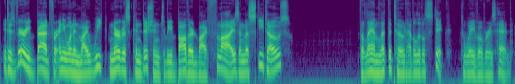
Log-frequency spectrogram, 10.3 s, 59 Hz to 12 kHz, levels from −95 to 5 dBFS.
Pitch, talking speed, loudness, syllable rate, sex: 135 Hz, 190 wpm, -19 LUFS, 5.3 syllables/s, male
